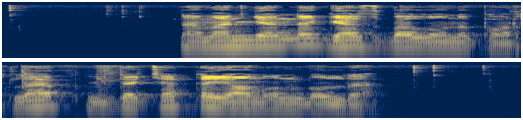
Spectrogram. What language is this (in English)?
Uzbek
